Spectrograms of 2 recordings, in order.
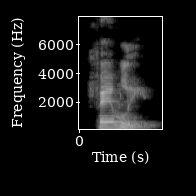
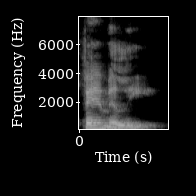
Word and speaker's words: family: conia very good example family it looks like family but we don't say family sometimes family family but usually family family this is my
